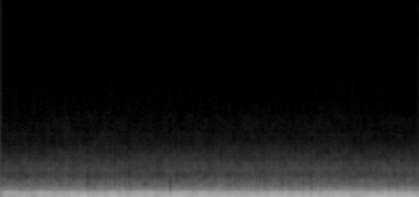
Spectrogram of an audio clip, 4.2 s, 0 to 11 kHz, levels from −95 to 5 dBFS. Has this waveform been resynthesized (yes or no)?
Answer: yes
